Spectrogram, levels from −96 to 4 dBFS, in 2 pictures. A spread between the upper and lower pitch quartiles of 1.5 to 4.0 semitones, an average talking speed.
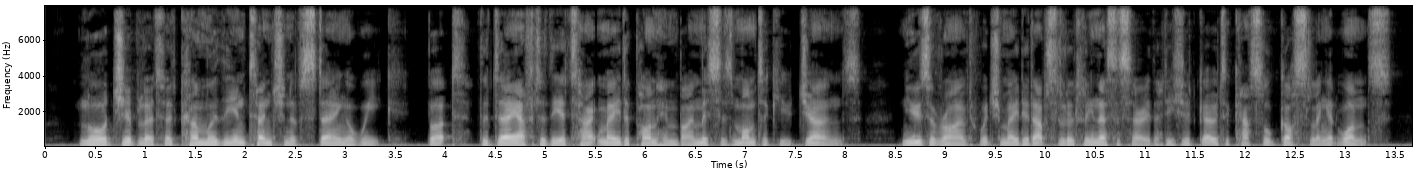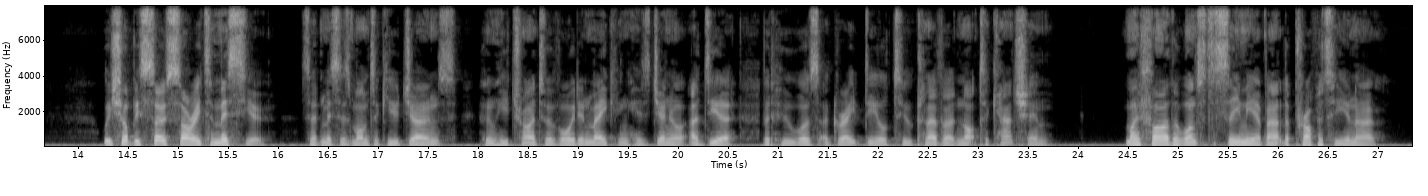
Yes: average, 3.5 semitones; average, 185 wpm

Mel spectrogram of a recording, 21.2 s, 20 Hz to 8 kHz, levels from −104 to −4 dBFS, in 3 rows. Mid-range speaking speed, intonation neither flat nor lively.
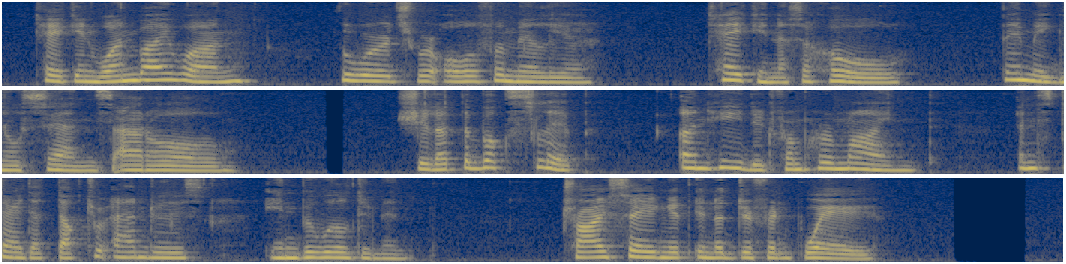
No: slow, 120 wpm; average, 3.0 semitones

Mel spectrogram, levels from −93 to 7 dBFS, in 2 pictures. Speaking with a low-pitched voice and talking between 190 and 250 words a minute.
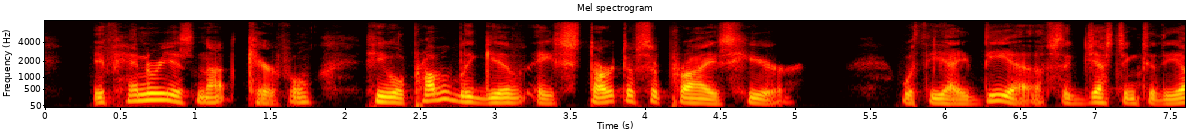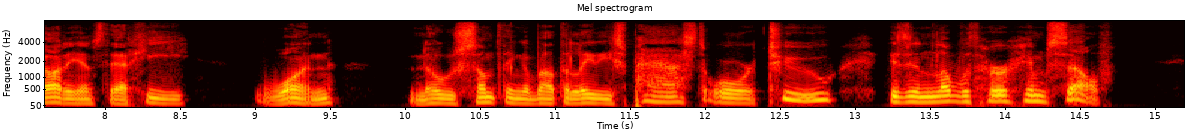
No: low, 125 Hz; average, 155 wpm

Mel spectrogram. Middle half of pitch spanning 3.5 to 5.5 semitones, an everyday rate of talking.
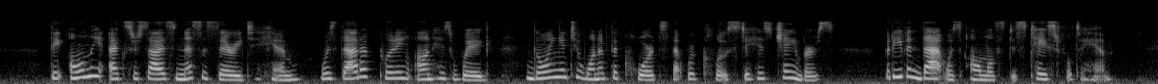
Yes: average, 3.8 semitones; average, 175 wpm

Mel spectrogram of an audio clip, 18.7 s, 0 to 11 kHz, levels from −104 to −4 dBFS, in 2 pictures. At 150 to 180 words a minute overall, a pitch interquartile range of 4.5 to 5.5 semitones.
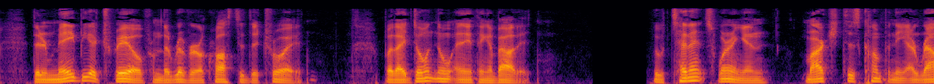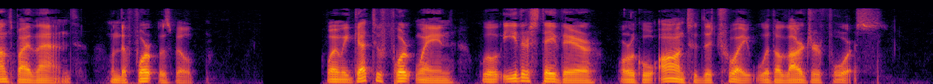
Yes: average, 160 wpm; average, 4.8 semitones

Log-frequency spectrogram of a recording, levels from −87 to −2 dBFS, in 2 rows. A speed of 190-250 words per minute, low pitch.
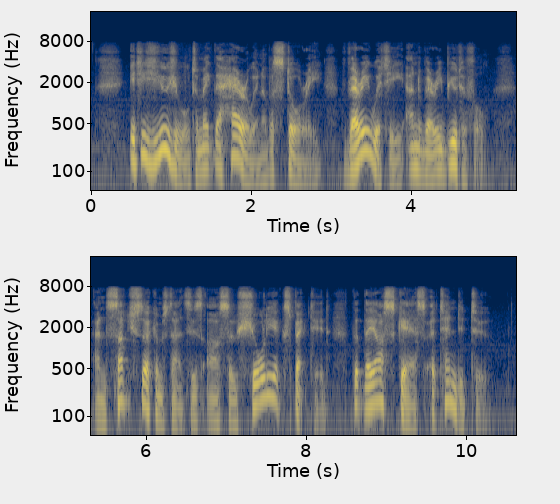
No: average, 160 wpm; low, 130 Hz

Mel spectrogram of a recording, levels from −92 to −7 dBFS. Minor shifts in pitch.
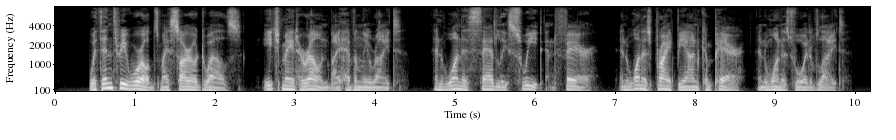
No: average, 4.0 semitones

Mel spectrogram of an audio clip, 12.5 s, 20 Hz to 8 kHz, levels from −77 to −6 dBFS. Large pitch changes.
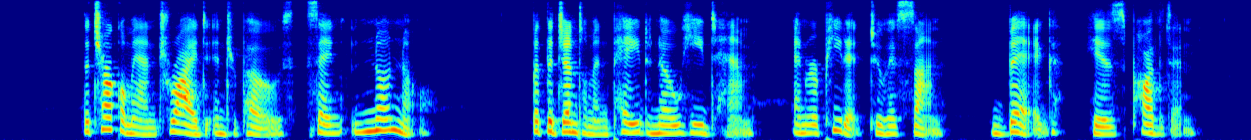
No: average, 4.0 semitones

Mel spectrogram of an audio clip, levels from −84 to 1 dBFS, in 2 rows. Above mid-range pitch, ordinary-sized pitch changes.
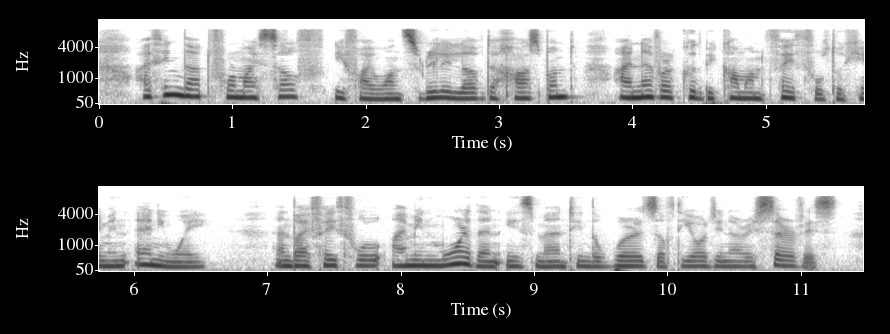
No: medium, 175 Hz; average, 4.2 semitones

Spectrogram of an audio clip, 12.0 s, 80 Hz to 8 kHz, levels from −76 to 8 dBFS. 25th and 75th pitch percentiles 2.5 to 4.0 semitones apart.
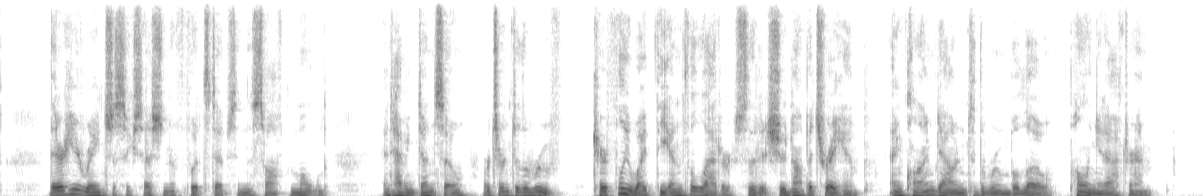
Yes: average, 3.4 semitones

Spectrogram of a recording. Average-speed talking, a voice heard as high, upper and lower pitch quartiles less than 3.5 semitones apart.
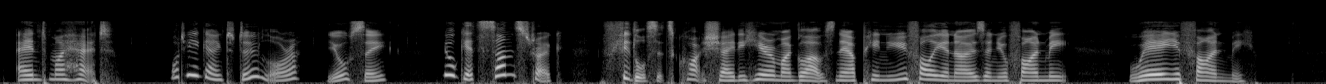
No: average, 165 wpm; high, 205 Hz; average, 4.6 semitones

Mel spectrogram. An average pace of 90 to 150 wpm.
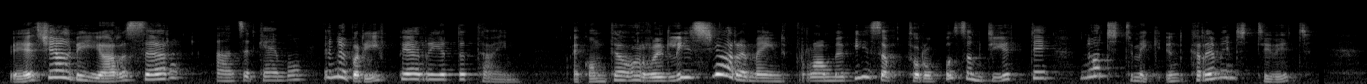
Yes: slow, 135 wpm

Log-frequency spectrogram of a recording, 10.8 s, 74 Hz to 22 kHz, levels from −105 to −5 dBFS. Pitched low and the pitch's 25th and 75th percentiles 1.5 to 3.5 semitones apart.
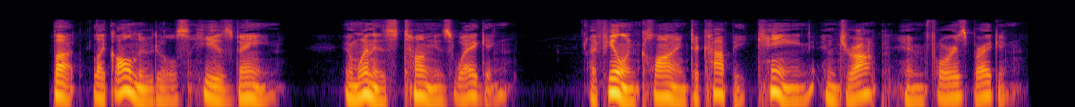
No: low, 120 Hz; average, 4.8 semitones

